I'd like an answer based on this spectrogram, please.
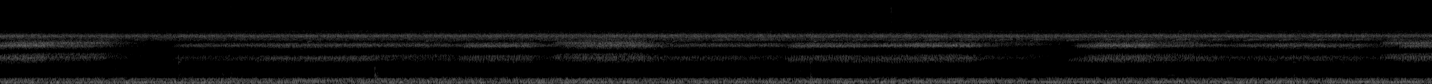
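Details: Thousands of frogs calling during rain: a dense, unbroken chorus of layered trilling tones that swell and shift every two to three seconds, over steady low rumbling rain noise and a constant high hiss.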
